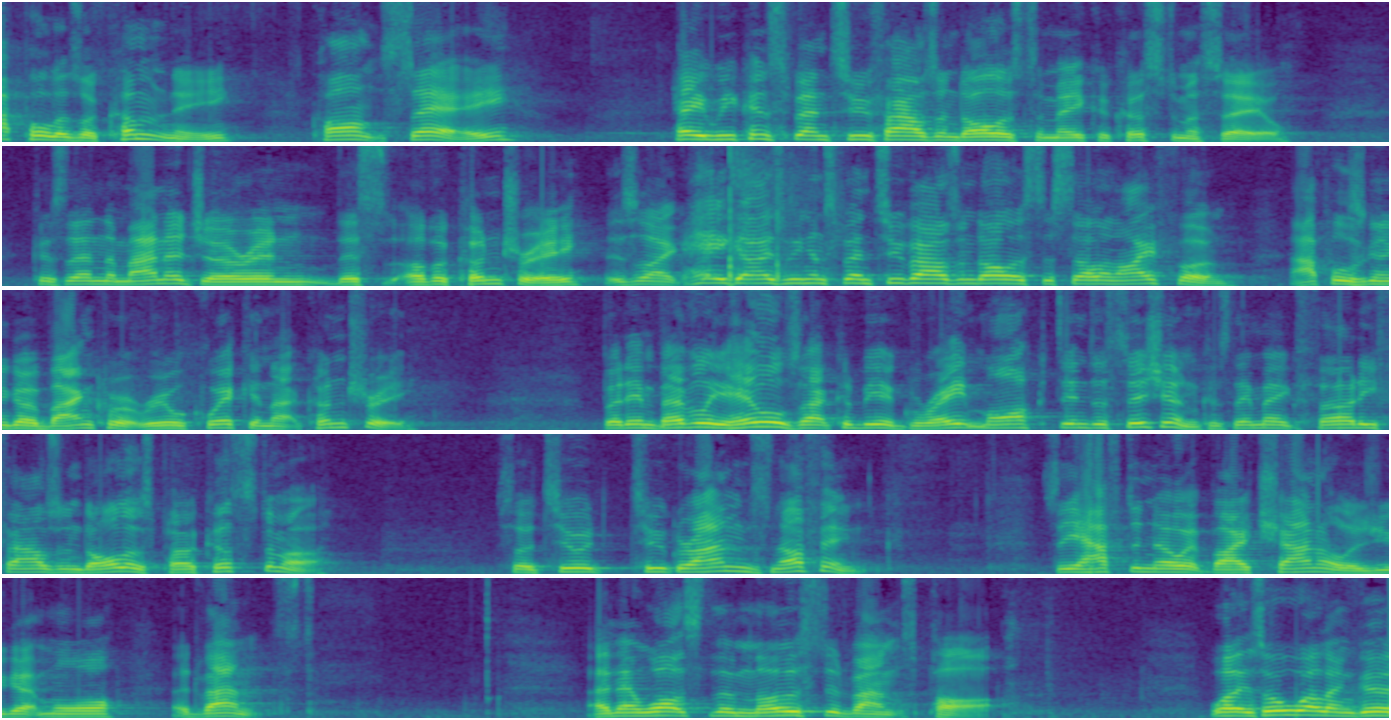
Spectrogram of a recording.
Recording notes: Joins us at our HQ in Largo, FL for a live workshop in this episode.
